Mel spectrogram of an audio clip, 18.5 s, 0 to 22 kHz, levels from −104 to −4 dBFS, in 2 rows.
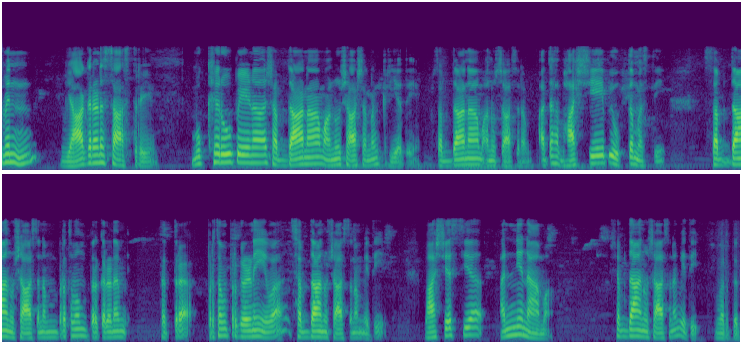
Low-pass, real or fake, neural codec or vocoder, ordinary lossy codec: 7.2 kHz; real; none; none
